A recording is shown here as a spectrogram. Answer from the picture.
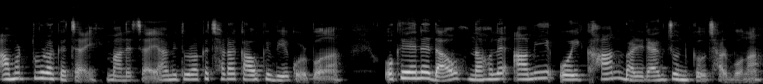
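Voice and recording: A natural voice reads the passage aloud. Its pitch shifts in an ordinary way.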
